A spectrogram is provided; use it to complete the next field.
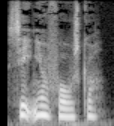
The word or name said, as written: seniorforsker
